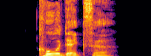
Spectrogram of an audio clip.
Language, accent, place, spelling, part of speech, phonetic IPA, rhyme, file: German, Germany, Berlin, Kodexe, noun, [ˈkoːdɛksə], -oːdɛksə, De-Kodexe.ogg
- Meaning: nominative/accusative/genitive plural of Kodex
